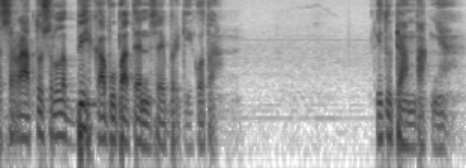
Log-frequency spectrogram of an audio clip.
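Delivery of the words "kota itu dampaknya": ordinary talk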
